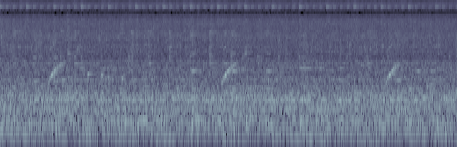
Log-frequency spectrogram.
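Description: Short rising game sound effects chirp from a television loudspeaker.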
